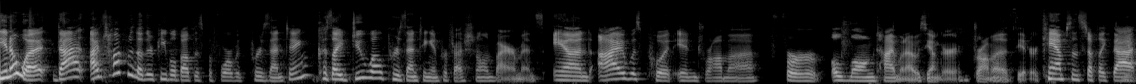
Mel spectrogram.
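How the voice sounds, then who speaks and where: In an American accent, a woman talks at a fairly quick pace and medium pitch with a bright, sharp tone, lively intonation, big swings in loudness and hardly any pauses, on a very clean recording with a silent background. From Massachusetts. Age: 30s. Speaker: podcast co-host. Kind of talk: casual chat. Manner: fast; quippy back-and-forth cadence.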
